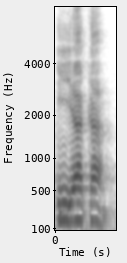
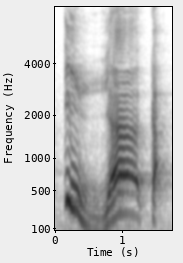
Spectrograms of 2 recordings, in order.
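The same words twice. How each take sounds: First: The y sound is short and single. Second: The y sound is held long and doubled. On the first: The speaker calls it wrong. "Jangan kemudian ini hanya dibaca iyyaka tanpa tasdid" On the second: The speaker calls it right. "Tasdidnya harus ditampakkan"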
